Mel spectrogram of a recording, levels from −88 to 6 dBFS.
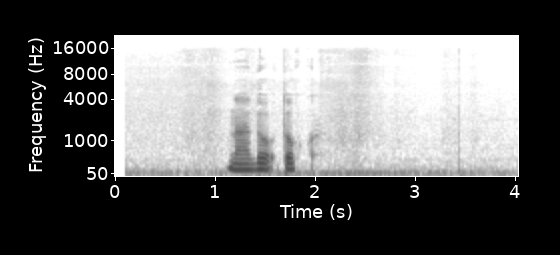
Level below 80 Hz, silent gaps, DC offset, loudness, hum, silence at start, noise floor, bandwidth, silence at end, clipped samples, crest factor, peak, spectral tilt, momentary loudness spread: -50 dBFS; none; under 0.1%; -28 LUFS; none; 0.1 s; -53 dBFS; 16 kHz; 0.6 s; under 0.1%; 20 dB; -12 dBFS; -8 dB/octave; 27 LU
